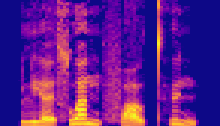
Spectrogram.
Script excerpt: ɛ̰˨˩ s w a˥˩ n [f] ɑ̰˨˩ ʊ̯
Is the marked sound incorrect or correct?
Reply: correct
